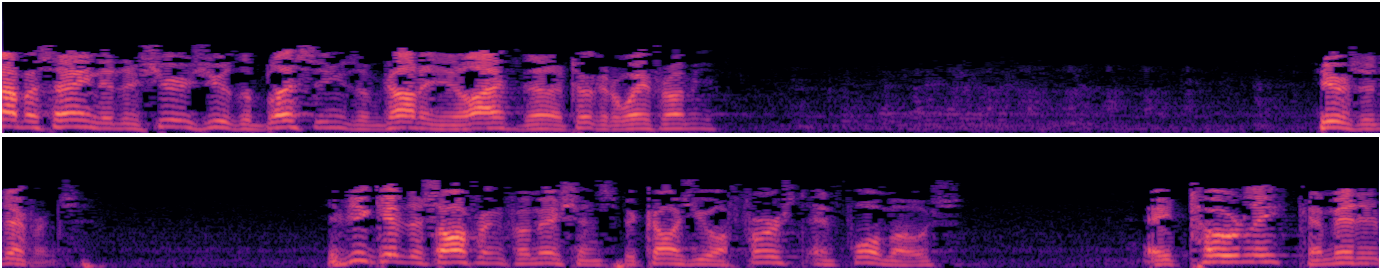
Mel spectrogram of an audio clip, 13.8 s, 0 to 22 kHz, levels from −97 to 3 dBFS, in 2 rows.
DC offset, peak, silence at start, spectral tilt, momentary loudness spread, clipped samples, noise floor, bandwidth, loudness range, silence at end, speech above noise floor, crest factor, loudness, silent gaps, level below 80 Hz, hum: under 0.1%; -10 dBFS; 0 s; -2 dB/octave; 13 LU; under 0.1%; -71 dBFS; 5.8 kHz; 7 LU; 0 s; 40 dB; 24 dB; -31 LUFS; none; -58 dBFS; none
